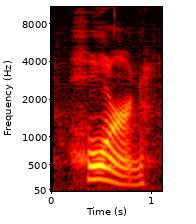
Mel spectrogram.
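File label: "horn", English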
